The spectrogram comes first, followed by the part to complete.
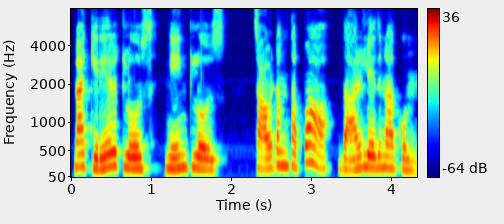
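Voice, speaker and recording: A woman's voice: mid-range voice, fairly even intonation, normal speed, muffled recording, close to an everyday voice. A woman voicing a persistent young man who pleads melodramatically. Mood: pleading.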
